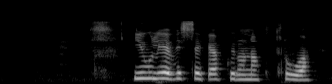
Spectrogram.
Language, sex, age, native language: Icelandic, male, 11, Icelandic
